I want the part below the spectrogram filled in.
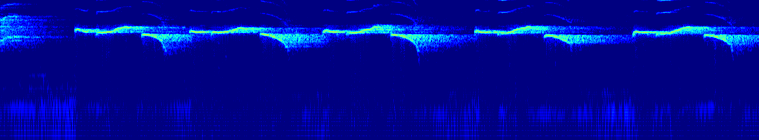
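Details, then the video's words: Black-capped babbler giving a clear whistled song: a high, steady note ending in a falling slur, repeated about every three-quarters of a second against an otherwise quiet background. "BURUNG JONGKANGAN/Black-capped Babble"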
